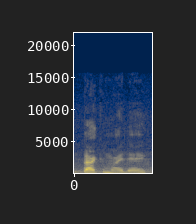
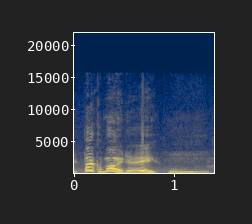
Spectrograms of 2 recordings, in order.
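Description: First: Said in the usual way. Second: Put-on slow, creaky old lady. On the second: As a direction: drag it out like a granny. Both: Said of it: "I sound like an old lady".

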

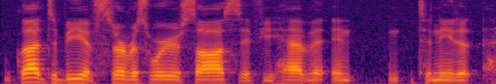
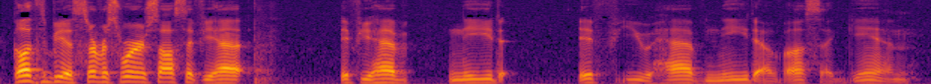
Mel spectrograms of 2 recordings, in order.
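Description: First: Said in the usual way. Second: Pompous reread. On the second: Shown as a demonstration. Rereading the GM's sign-off to Warrior Sauce, mock grand. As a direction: read it like a pompous herald.

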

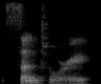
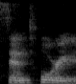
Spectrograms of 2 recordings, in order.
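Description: First: Hushed whispered Suntory. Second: Said in the usual way. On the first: Real, not acted. Repeats the whiskey brand name.

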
